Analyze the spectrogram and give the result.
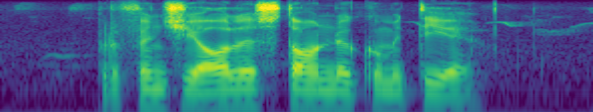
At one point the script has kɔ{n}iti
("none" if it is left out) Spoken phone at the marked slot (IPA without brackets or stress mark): m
